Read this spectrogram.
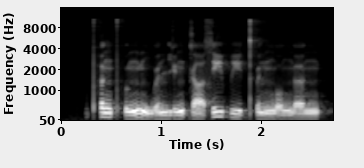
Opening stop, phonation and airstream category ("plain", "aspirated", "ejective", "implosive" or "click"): aspirated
